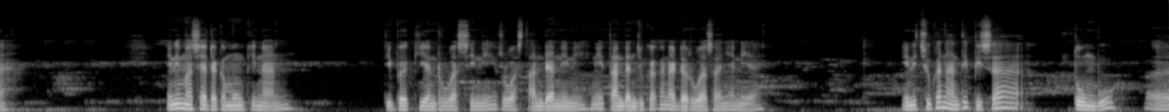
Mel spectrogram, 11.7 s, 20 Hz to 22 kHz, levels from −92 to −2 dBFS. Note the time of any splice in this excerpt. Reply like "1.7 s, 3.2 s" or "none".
none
